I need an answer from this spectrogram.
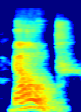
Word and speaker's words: doubt: Doubt. Doubt. D-O-U-B-T. Doubt can is second. Doubt meaning is second. Yes. B. Doubt කියන්නේ අපි. Doubt කියලා කියන්නේ. B is silent.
